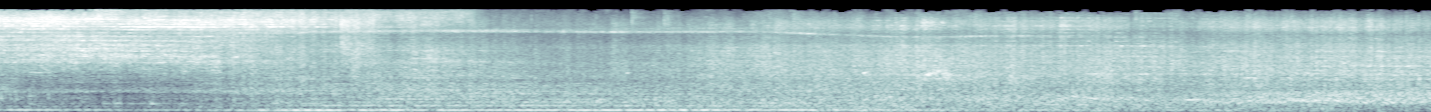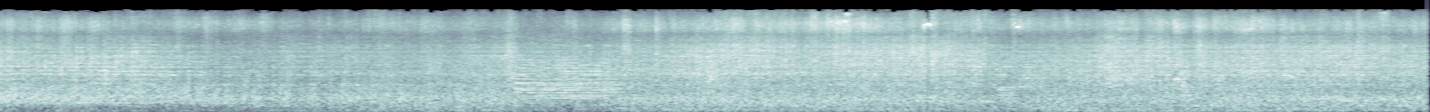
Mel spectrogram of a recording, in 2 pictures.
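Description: Diesel freight train passing close: the low steady drone of the locomotives' engines for the first several seconds as the units go by, then the freight cars rolling past with steel wheels rumbling and clattering on the rails.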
